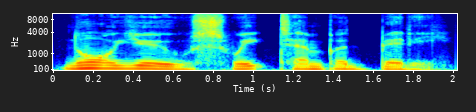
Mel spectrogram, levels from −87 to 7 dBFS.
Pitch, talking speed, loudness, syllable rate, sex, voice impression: 105 Hz, 150 wpm, -18 LUFS, 4.2 syllables/s, male, very masculine, slightly old, very thick, tensed, very powerful, slightly dark, soft, slightly muffled, fluent, raspy, cool, intellectual, slightly refreshing, sincere, calm, very mature, friendly, reassuring, very unique, slightly elegant, very wild, sweet, lively, kind, slightly intense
